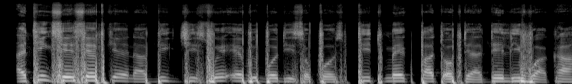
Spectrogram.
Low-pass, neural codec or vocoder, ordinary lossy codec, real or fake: 19.8 kHz; none; none; real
